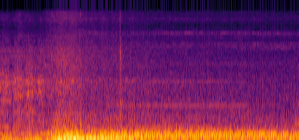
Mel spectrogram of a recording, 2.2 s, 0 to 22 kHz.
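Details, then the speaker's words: 2003 Ford F-150 V8 after replacing a failed ignition coil with a new NGK coil: cranks, catches at once and settles into a smooth, even idle with no stumble, running on all cylinders; the coil fixed the misfire; normal idle. "she sounds good. Looking good. Looking good. That coil did it."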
